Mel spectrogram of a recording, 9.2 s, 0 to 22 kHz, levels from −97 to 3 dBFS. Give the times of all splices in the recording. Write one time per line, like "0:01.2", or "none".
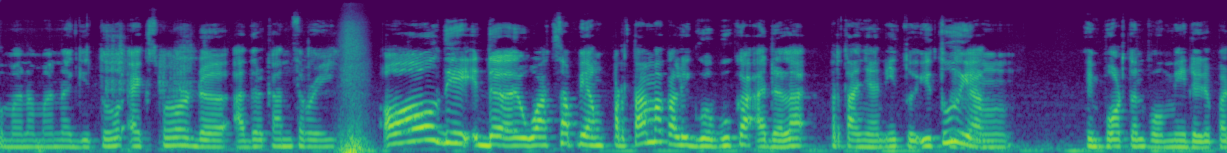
0:02.5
